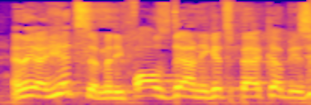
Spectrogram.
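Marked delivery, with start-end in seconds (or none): none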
